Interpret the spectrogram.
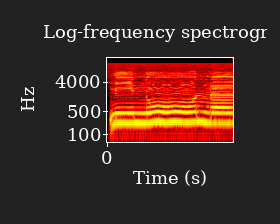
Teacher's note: Nu duma diikuti wawu sukun 2 harokat kita panjangkan.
